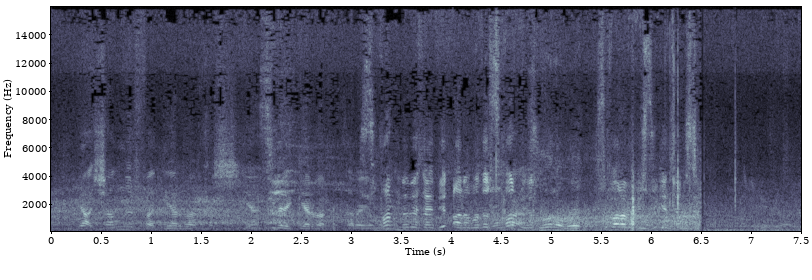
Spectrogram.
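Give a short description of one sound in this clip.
Several men talk over one another nearby, outdoors.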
